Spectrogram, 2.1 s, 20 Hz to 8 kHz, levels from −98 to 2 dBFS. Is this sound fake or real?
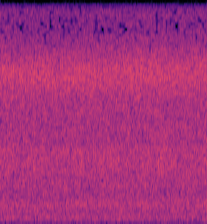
real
